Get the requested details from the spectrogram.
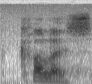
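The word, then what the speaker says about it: Colles: And it's spelled C O L E S. Collis fracture.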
